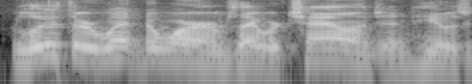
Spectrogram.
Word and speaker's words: Worms: The Germans pronounce it very. It's spelt worms, which always amused me, but it's pronounced worms.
